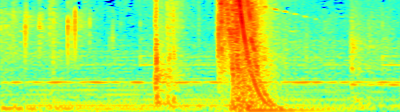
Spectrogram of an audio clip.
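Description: Dice rattle and thunk on a table during a solo tabletop game: a few short knocks, with a louder clatter in the middle, and no voices.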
